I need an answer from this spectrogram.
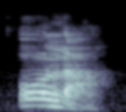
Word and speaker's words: hola: the most hello hola see the big o hola this is abelardo he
